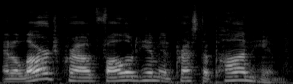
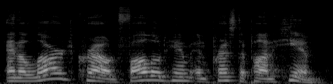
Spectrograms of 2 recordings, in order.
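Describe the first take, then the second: First: Higher, louder reading, "upon" stressed and "him" falling away. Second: Slow, higher reading with the final "him" stressed. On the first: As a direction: lean on "upon", let "him" drop. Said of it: "That's how you read it". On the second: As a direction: wrongly land the sentence on "him". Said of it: "you wouldn't say". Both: Shown as a demonstration.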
